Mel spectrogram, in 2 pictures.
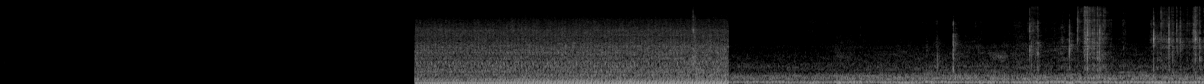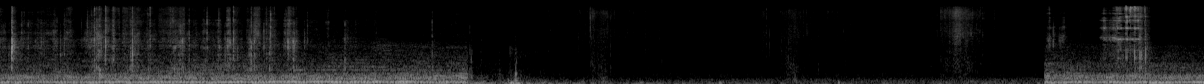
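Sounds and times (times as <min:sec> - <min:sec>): paper crinkling: 0:09.5 - 0:15.8, 0:17.1 - 0:22.1
scratchy scraping on sand: 0:21.3 - 0:22.1
metal tin clicks and clinks: 0:22.5 - 0:23.6.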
